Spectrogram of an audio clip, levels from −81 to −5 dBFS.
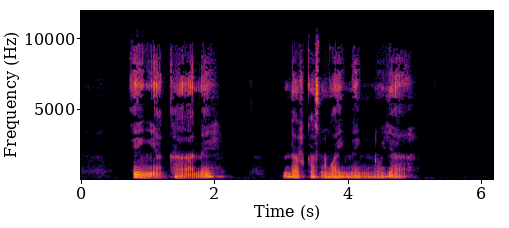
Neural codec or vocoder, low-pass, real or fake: none; 10.8 kHz; real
